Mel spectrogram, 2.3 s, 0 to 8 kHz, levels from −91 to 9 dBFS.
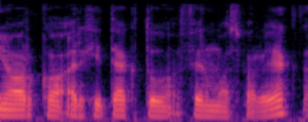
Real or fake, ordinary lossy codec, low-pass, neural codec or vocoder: real; MP3, 64 kbps; 7.2 kHz; none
